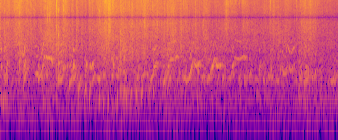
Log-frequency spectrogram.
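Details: Three pet guinea pigs settling into a modified Snak Shak hideout with two enlarged entrances; quick squeaky chirps and chattering notes tumble over each other, with light pattering of feet and bedding throughout.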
